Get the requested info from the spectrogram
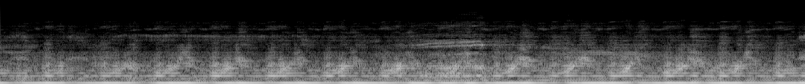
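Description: Didgeridoo playing a steady low drone, with rising high overtone sweeps about halfway through.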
